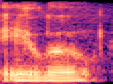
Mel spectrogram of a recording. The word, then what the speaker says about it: Elo: So anyways, going back to the ELO system itself, and by the way, it's pronounced ELO, because he's a Hungarian born.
